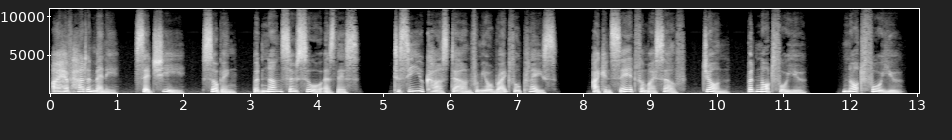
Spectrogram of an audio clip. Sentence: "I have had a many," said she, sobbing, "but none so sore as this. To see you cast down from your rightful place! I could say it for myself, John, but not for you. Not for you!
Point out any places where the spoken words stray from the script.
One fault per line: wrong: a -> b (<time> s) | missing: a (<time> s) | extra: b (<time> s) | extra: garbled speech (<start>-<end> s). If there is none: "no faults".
wrong: could -> can (8.3 s)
